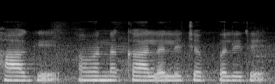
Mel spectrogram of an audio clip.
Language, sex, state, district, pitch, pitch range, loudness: Kannada, female, Karnataka, Bidar, 190 Hz, 185-195 Hz, -16 LUFS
